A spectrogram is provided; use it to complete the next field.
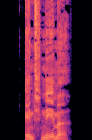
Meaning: first/third-person singular subjunctive II of entnehmen
- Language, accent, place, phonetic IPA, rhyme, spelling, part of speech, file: German, Germany, Berlin, [ɛntˈnɛːmə], -ɛːmə, entnähme, verb, De-entnähme.ogg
